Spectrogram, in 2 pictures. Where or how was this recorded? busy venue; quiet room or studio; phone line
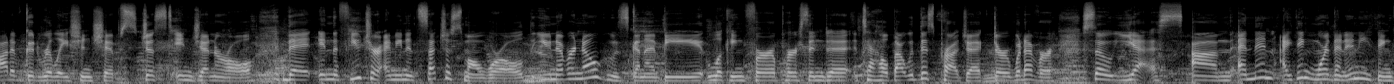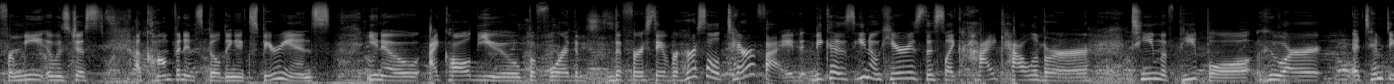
busy venue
